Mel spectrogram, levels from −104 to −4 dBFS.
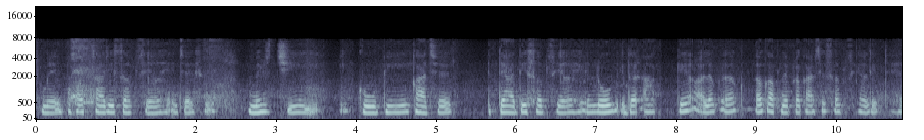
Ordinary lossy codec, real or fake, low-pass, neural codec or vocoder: none; fake; none; codec, 16 kHz, 8 kbps, FunCodec, trained on Chinese and English, 25 frames a second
